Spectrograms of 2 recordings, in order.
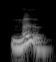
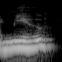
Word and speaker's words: mu: know and you know it's like moo i don't say mew say moo but everybody else says mew and you know it's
